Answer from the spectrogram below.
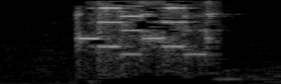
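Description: A telephone beeps with an incoming call: a single burst of bright, high-pitched electronic ringing tones lasting about a second, fairly loud, with no voices.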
